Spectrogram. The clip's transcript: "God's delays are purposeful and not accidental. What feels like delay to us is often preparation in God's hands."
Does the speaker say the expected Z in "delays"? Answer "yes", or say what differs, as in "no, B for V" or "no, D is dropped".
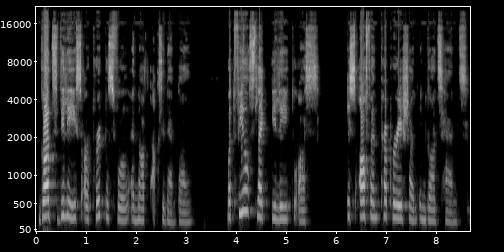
no, S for Z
